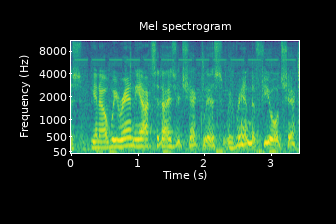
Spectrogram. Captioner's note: voice breaking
